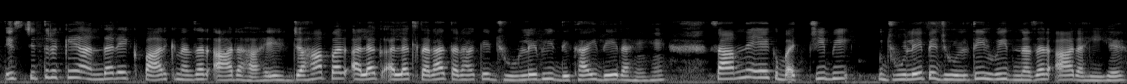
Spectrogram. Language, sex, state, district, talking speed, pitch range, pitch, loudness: Hindi, female, Maharashtra, Pune, 185 wpm, 215-265 Hz, 235 Hz, -23 LUFS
